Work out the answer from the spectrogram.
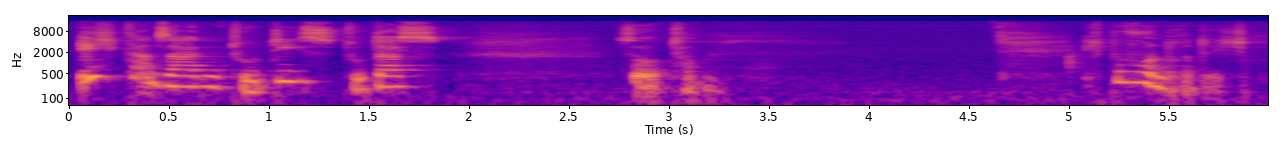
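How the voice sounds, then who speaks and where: An actress in a radio play as a domineering, eccentric factory director who rambles, commands and asks intrusive questions. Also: female voice, fairly high pitch, expressive, slow, a bit bright, slight background noise. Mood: expansive, restless. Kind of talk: German radio play acting.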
